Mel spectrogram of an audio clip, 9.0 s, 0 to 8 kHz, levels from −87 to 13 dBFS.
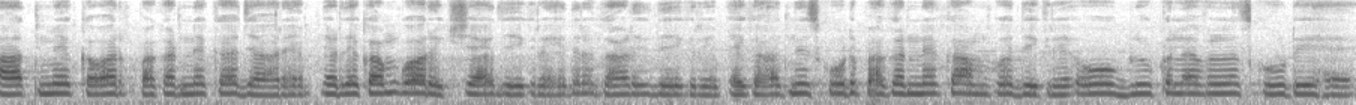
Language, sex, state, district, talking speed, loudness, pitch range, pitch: Hindi, male, Maharashtra, Sindhudurg, 145 wpm, -28 LUFS, 210-235 Hz, 225 Hz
